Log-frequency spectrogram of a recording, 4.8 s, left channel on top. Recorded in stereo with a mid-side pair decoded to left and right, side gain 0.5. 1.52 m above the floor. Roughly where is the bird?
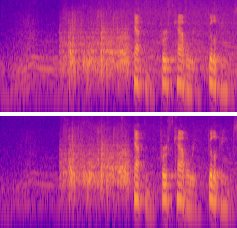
I don't hear a bird.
